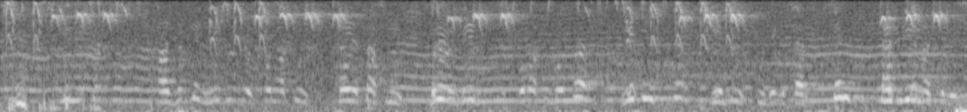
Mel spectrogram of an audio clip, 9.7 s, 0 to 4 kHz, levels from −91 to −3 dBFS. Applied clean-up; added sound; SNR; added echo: none; Insect; -1 dB; none.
